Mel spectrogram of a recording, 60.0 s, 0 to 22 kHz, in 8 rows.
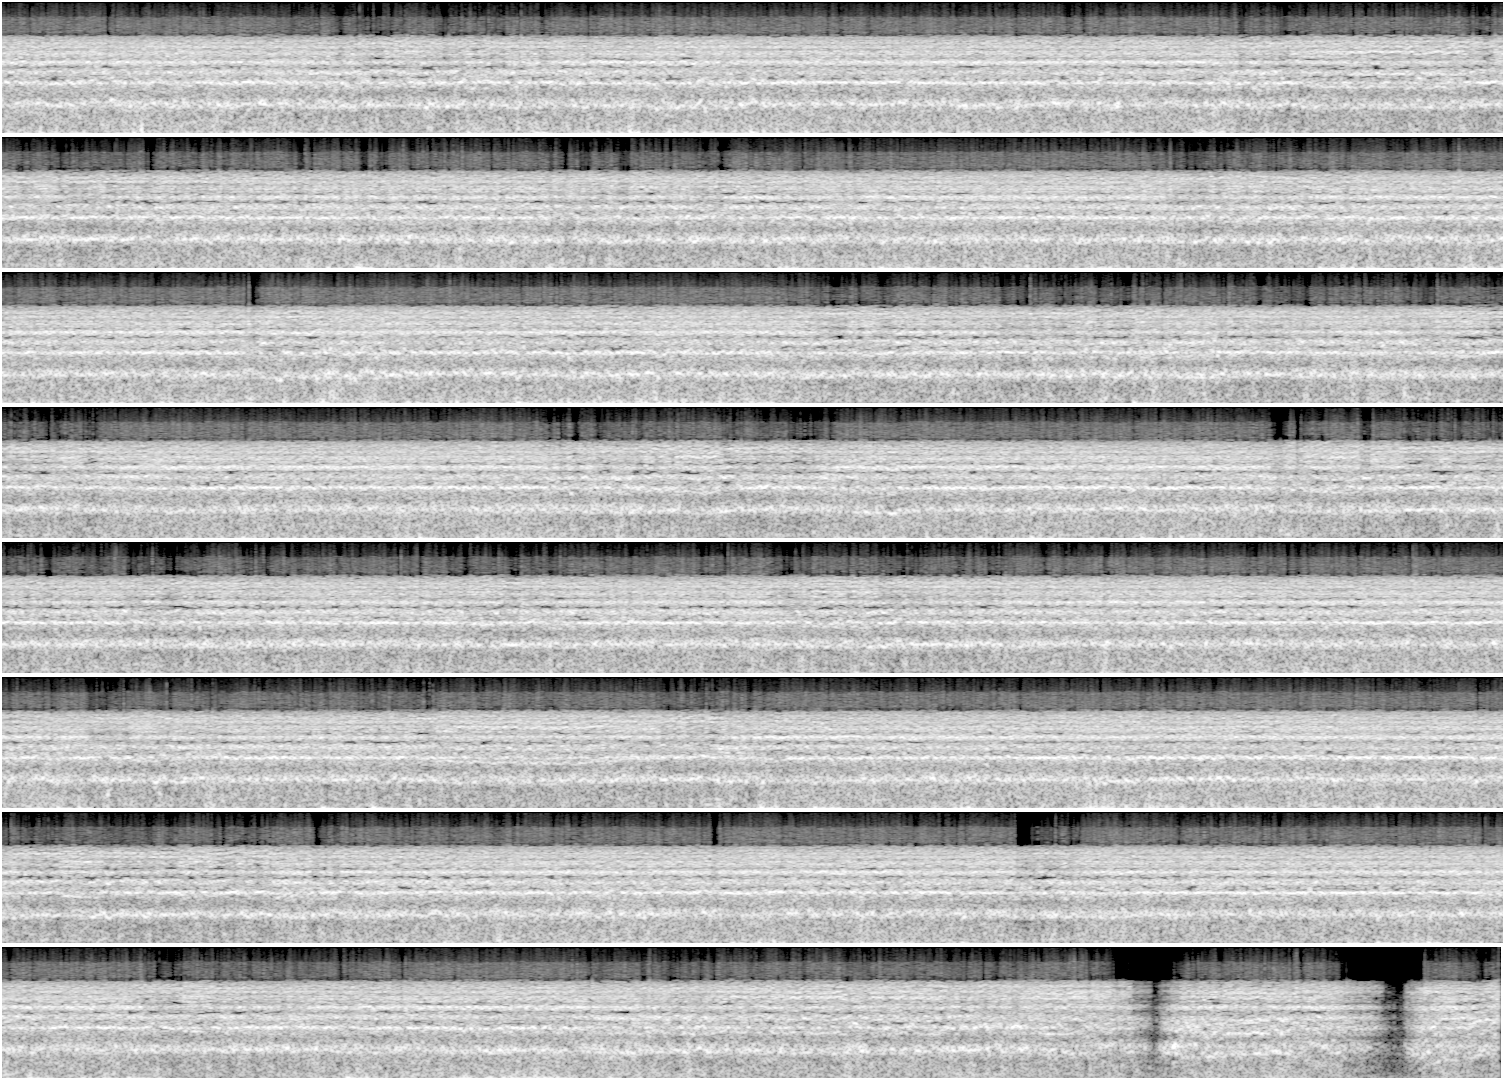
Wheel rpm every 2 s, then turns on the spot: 230, 220, 230, 220, 230, 220, 230, 230, 230, 230, 230, 230, 230, 220, 230, 230, 230, 230, 230, 230, 220, 230, 230, 230, 230, 230, 230, 220, 210, 90.
none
